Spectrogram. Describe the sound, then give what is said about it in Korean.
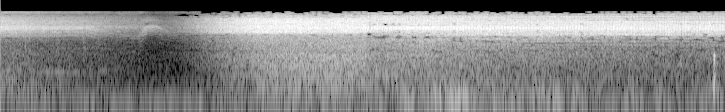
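A blackish cicada (malmaemi), recorded outdoors, gives a loud, continuous high-pitched buzzing drone with no resting cycle. It dips briefly near the start, then swells and holds steady and intense. No talking. “그러면 이번엔 말매미 소리요.”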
